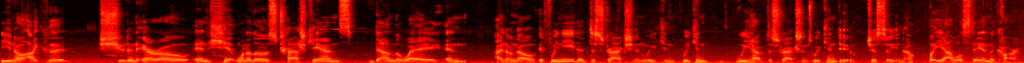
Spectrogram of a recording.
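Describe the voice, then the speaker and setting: A man chatting casually as a tabletop game player, halting and repeating words as he goes. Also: fairly low pitch, gravelly, a bit bright, a little hiss or hum.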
